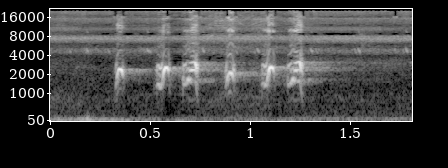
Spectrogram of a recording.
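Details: Southern Thai pied fantail calling for a mate with six short, sharp, squeaky chirps at an even pace, spread over about a second, over a faint constant high hum.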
